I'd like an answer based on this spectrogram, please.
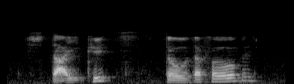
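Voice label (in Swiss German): "steikutz", Alsatian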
